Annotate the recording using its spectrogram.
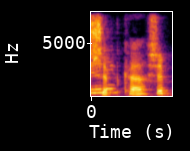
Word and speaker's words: Shipka: How do you say Shipka? – Kieran Shipka in Mad Men.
